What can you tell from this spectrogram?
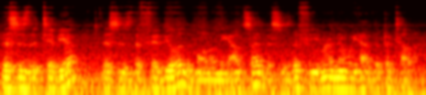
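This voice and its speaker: A middle-aged man, a chiropractor, calmly explaining the knee and a treatment plan to a patient in a small clinic room. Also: low-pitched, fast talker, background noise. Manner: calm, instructive, names body parts step by step. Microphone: camera in the room.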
